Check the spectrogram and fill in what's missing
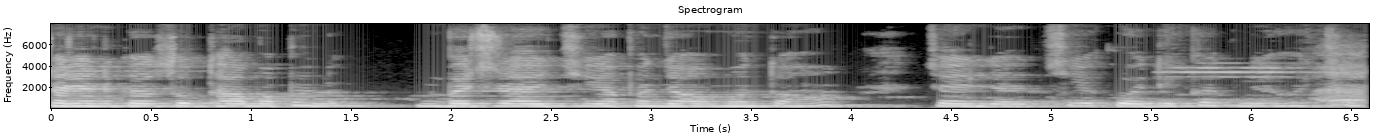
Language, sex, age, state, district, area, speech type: Maithili, female, 18-30, Bihar, Begusarai, rural, spontaneous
